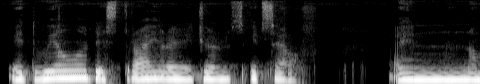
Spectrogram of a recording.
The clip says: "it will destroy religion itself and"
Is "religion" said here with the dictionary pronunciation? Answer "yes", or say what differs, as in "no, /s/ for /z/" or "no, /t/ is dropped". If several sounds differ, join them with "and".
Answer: no, /n/ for /l/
